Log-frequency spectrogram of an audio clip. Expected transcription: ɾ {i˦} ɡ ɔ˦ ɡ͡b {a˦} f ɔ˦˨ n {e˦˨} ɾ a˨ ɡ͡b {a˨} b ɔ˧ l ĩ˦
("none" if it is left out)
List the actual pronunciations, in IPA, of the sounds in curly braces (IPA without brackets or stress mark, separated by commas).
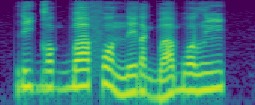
i˦, a˦, e˧, a˨˦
